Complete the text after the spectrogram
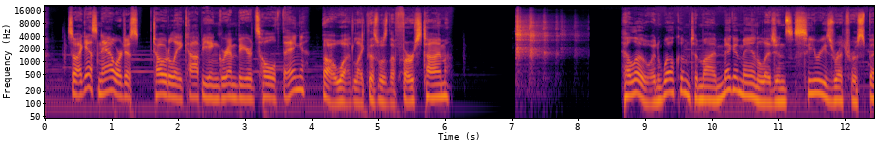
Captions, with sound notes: So I guess now we're just totally copying Grimbeard's whole thing? Oh, what, like this was the first time? *Ominous snicker* Hello and welcome to my Mega Man Legends series retrospective.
